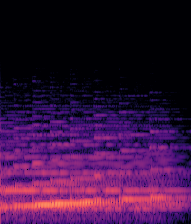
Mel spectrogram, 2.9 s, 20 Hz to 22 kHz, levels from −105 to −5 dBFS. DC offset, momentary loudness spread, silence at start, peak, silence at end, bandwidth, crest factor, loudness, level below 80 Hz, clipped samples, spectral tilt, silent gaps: under 0.1%; 11 LU; 0 s; -26 dBFS; 0.05 s; 3.4 kHz; 12 dB; -38 LUFS; -84 dBFS; under 0.1%; -6.5 dB/octave; none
